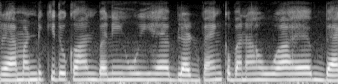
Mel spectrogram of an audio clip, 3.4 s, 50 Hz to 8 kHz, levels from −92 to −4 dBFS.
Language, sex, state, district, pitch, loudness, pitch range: Hindi, female, Uttar Pradesh, Varanasi, 210 Hz, -14 LUFS, 210-215 Hz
